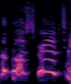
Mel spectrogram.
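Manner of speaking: very high, squealed comic protest; hammed-up flustered complaint; mock outrage. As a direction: squeak it through laughter. Retells being thrown off script.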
